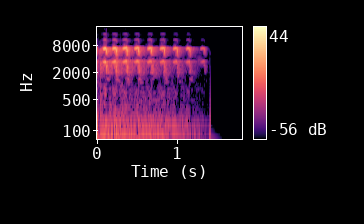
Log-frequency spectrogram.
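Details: White-crowned forktail recorded as master audio for training songbirds: a run of about nine thin, piercing, evenly spaced high notes over a little more than a second, then silence.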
